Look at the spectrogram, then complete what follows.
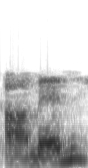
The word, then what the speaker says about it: Amen: is strange and so it's dr ahman it's his name is spelled like amen like dear jesus amen type and he is un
